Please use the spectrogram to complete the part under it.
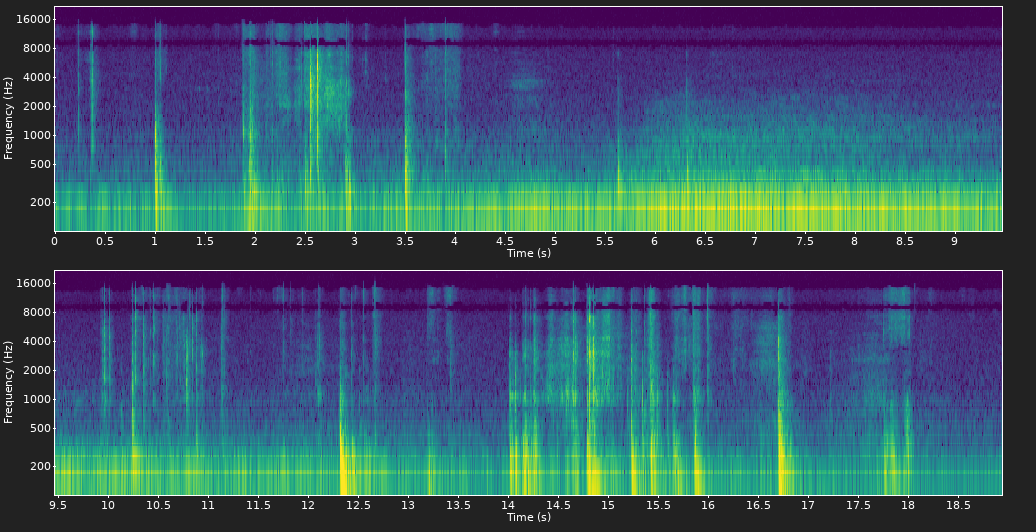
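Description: Small objects knock down onto a table.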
